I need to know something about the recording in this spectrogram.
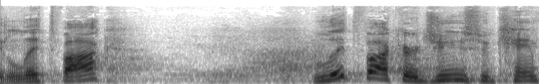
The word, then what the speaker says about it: Litvak: Say Litvak. Litvak are Jews who came from Eastern Europe, from Lithuania. Litvak is the Yiddish pronunciation of someone who comes from Lithuania.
